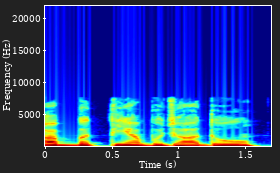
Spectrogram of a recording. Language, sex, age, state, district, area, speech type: Hindi, male, 45-60, Madhya Pradesh, Bhopal, urban, read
